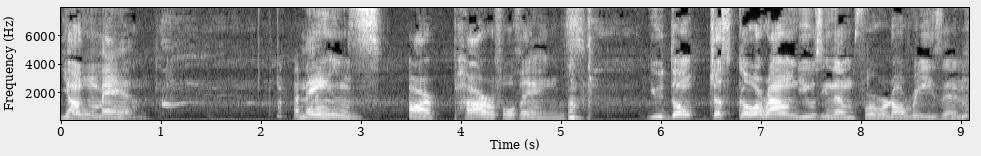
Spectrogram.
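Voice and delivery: clumsy, badly done put-on Southern accent. Retelling how a card-shuffling man answered a question, in a bad southern accent. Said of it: "it was a bad southern accent".

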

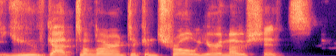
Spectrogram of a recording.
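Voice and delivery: nearly screaming voice. Recalling disciplining someone and losing his temper, retelling a raised, nearly screaming voice. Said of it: "I just raised my voice probably nearly screaming".

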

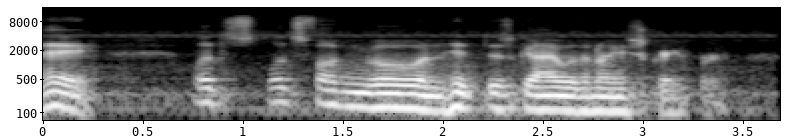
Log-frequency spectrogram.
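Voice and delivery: ordinary talk, nothing marked

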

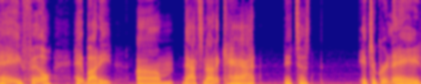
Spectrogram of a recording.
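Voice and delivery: put-on hushed, serious, low, soft voice. Describing someone warning a buddy named Phil, mimicking a low, soft voice. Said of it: "their voice gets really low and like soft".

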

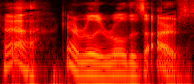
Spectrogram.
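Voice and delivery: ordinary delivery

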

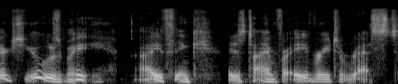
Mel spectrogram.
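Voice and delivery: put-on creaky, high elderly man's voice. Game master speaking as the high cleric standing in the door, in an old man voice. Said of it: "this is [name]'s old man voice".

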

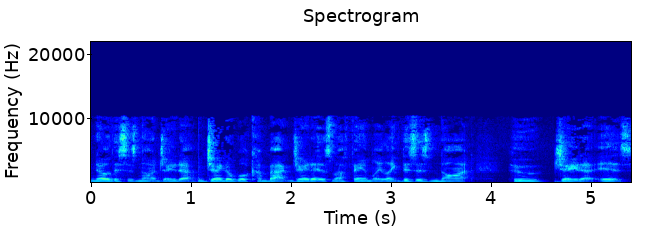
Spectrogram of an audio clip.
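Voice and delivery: normal talking voice

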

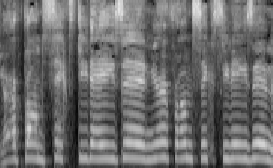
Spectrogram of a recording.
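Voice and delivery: very high-pitched, shrill shouting. Retelling how, one season, people yelled at the girls: re-enacting yelling. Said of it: "they literally started yelling at the girls".

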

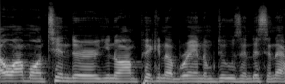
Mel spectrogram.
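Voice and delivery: ordinary delivery

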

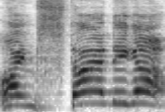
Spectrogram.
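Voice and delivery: shrill, booming, very loud, high-pitched shout. Telling a story about shouting in the middle of a building: retelling a shout. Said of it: "I just shouted".

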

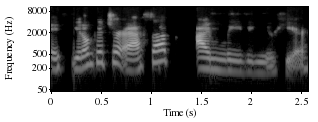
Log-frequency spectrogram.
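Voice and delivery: ordinary talk

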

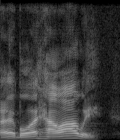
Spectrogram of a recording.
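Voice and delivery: very loud put-on bogan Australian accent. Imitating how Australians talk, bogan Australian accent. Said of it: "I love the Australian accent".

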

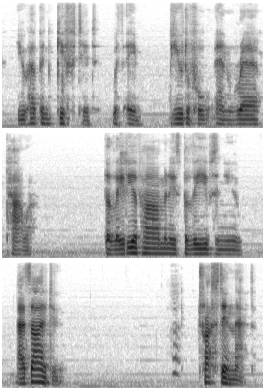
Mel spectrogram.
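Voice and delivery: stern character voice. Zemi squeezes Mimi's hands tightly and speaks to Mimi: Zemi, speaking sternly. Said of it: "looking at you very sternly".

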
